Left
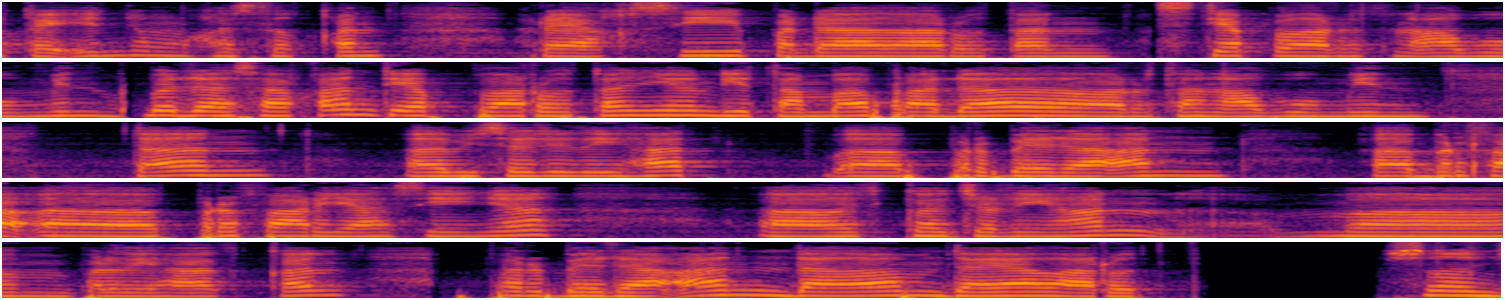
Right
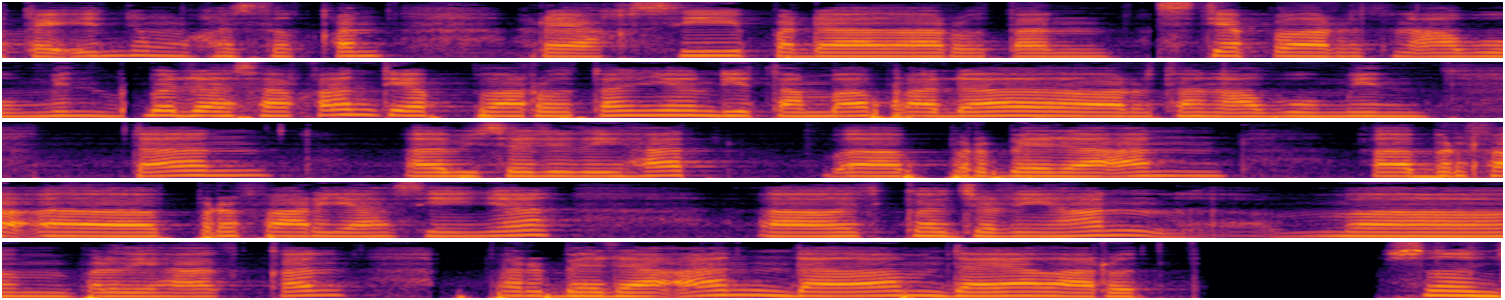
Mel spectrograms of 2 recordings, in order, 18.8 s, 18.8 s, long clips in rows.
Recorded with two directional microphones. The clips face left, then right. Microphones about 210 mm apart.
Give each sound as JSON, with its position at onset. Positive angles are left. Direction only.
{"t": 0.0, "sound": "a woman's voice", "side_deg": -45}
